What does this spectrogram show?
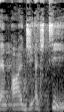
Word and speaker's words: might: after me I I the I sound is basically the sound of igh where the GH is silent for instance the word s-i-g-h is pronounced PSI the word m-i-g-h-t is pronounced might and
